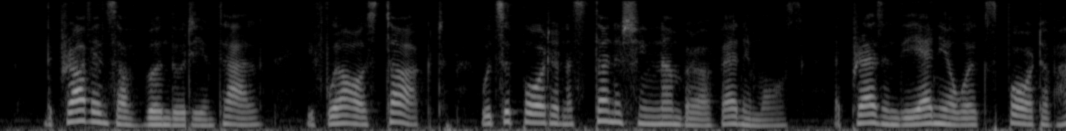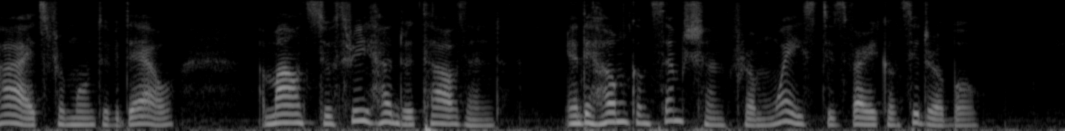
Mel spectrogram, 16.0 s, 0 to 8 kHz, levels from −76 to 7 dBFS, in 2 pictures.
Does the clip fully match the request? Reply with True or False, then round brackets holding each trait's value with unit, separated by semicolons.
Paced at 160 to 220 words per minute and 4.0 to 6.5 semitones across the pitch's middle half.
False (145 wpm; 4.3 semitones)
